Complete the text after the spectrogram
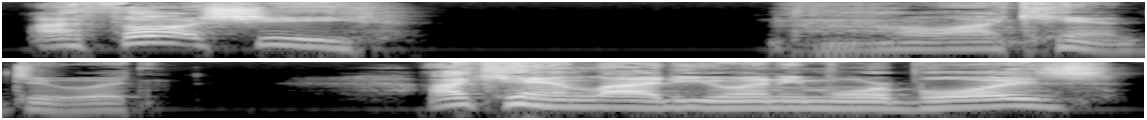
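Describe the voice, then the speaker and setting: A man acting a wounded, bitter father who is secretly a robot-building villain in a pulp radio drama, speaking haltingly and melodramatically. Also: a little high, expressive, fairly bright tone, dry recording, clean studio sound. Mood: remorseful, halting.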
